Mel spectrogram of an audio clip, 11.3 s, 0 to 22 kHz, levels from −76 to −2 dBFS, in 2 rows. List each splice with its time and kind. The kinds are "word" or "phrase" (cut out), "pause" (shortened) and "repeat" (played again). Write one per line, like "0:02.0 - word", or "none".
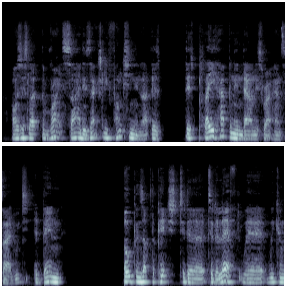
none

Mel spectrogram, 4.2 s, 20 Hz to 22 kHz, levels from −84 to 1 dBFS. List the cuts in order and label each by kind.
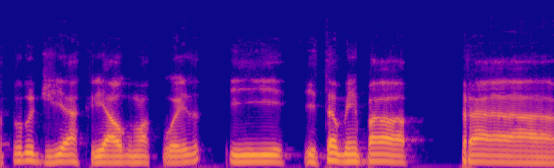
0:01.6 - pause

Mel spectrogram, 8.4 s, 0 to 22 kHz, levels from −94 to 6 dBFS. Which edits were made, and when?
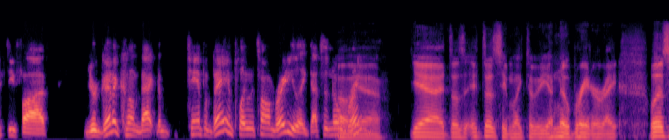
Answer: none

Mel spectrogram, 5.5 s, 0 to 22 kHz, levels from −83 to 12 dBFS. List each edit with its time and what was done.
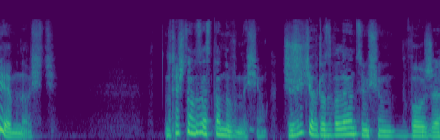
0:03.4 - pause

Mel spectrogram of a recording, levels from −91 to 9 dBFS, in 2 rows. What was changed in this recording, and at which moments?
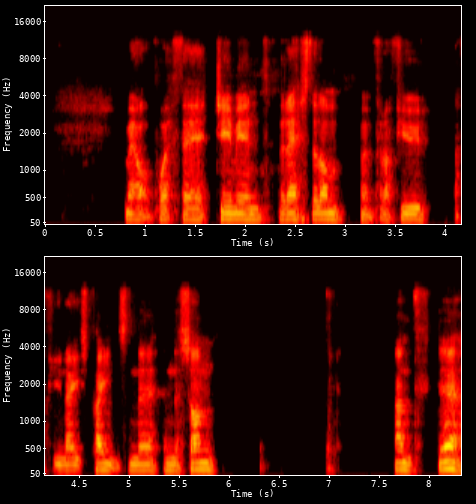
0:04.0 - pause

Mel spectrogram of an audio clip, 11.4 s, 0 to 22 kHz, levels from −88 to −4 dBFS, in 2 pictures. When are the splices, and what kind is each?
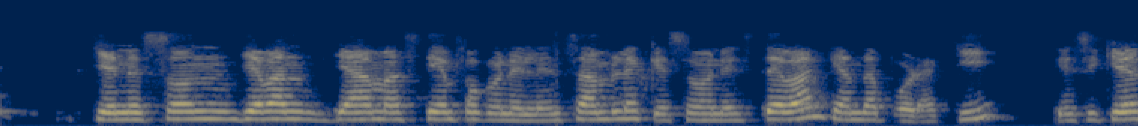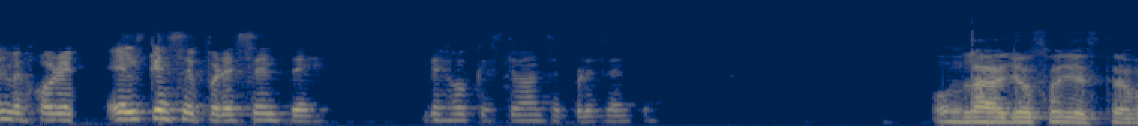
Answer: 0:06.0 - word

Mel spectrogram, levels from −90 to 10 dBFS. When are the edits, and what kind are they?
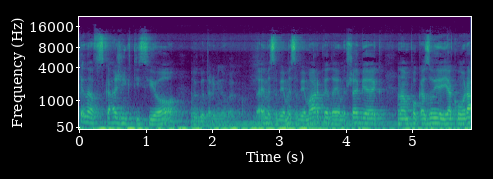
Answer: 0:01.7 - phrase
0:03.1 - repeat
0:04.0 - word
0:04.8 - word

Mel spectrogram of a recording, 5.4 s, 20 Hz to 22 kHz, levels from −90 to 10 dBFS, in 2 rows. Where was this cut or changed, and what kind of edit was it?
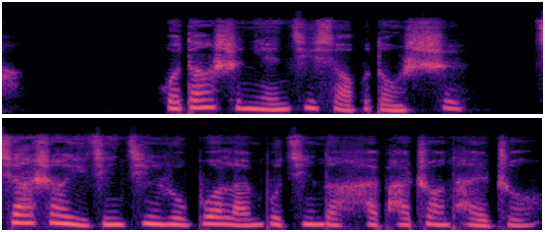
0:02.5 - pause

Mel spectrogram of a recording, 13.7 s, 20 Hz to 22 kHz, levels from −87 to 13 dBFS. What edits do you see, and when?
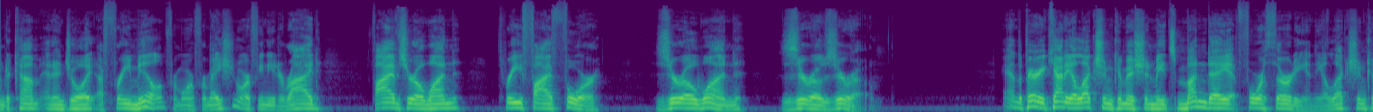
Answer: none

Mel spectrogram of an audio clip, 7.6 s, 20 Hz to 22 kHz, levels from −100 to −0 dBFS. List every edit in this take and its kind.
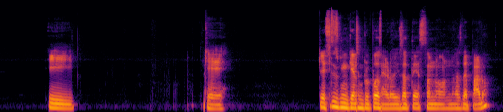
0:03.1 - word
0:05.0 - word
0:05.3 - word
0:05.7 - phrase

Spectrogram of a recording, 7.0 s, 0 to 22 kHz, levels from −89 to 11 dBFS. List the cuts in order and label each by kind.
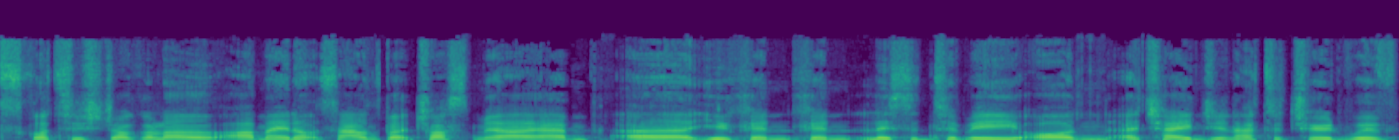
0:01.9 - word
0:03.0 - pause
0:04.0 - repeat

